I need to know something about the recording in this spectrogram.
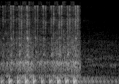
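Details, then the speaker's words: Yamaha Vega ZR motorcycle engine: fast, light metallic clatter on each firing pulse; cam chain rattle from a slack cam chain, possibly also a worn chain guide or weak tensioner. "Eh eh Vega ZR ini mengalami bunyi gemericik di sini ya. Bunyi gemericik ini disebabkan karena kamrat yang sudah kendor ya."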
